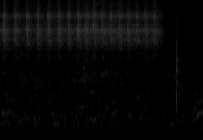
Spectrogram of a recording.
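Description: Faint ballpark ambience under a steady, rapid high-pitched pulsing, about six pulses a second, that cuts off suddenly near the end, followed by a single click.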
